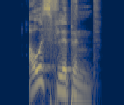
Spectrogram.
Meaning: present participle of ausflippen
- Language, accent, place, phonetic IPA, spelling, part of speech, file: German, Germany, Berlin, [ˈaʊ̯sˌflɪpn̩t], ausflippend, verb, De-ausflippend.ogg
